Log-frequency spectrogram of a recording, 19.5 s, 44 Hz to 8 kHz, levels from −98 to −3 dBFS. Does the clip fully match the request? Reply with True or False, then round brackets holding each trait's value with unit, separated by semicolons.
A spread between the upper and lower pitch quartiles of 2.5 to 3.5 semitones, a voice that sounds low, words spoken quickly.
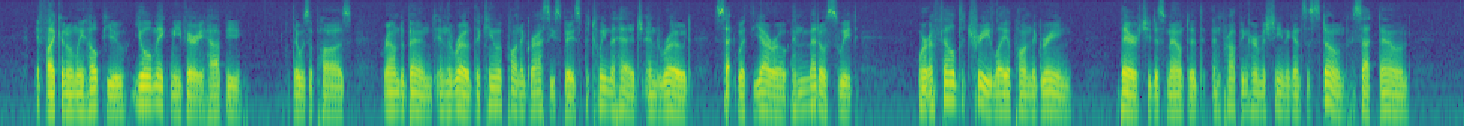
False (3.1 semitones; 90 Hz; 180 wpm)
